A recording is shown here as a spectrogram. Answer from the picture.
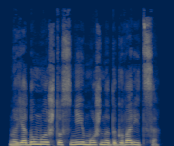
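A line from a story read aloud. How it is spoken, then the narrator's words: Plain. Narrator (Russian): говорит Люся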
